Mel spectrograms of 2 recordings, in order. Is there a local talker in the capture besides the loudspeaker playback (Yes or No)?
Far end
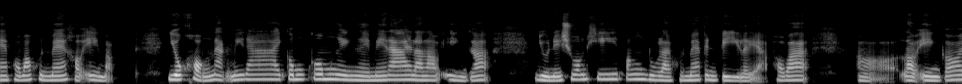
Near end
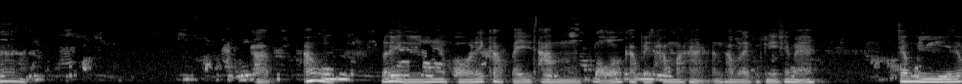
Yes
